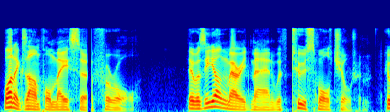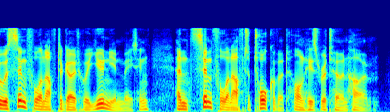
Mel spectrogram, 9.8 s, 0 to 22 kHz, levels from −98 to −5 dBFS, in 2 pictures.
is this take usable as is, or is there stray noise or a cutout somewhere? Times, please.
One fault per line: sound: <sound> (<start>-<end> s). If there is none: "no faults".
sound: dropout (1.1-1.1 s)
